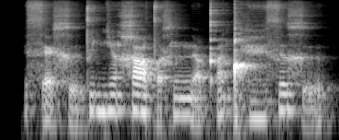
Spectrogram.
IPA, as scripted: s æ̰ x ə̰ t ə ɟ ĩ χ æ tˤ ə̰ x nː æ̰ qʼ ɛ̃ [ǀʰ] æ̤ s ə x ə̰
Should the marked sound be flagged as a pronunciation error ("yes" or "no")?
yes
